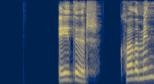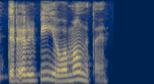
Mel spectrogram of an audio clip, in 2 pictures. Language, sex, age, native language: Icelandic, female, 30-39, Icelandic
